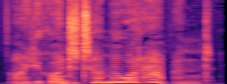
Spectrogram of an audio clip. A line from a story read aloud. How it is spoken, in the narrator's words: His voice was gentle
